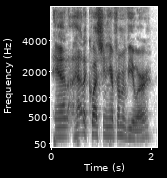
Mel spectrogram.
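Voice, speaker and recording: A man's voice: fairly high pitch, fairly quick, sharp tone. A man hosting an interview, reading viewer questions out and rephrasing his own questions loosely. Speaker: interview host.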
